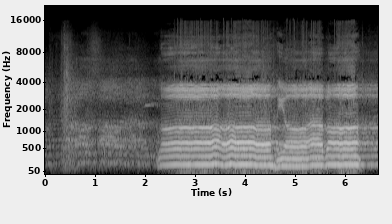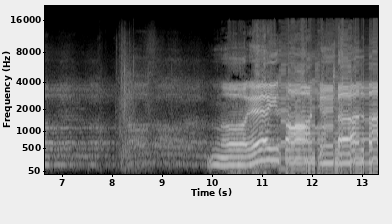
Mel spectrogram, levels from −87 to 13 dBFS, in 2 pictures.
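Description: Audio arrives at the playback buffer too seldom, so the software likely fills the gaps by looping the last 10.7 ms of audio, and most of the real signal is skipped. From 11.34 s to the end at 13.33 s, this robotic sound from repeated short buffers becomes a rigid metallic buzz fixed at 93.8 Hz.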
